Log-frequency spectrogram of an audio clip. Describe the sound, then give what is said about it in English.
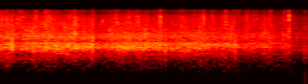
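A Labour Party conference audience gives a standing ovation, with sustained, dense clapping from a large crowd. It holds even and loud before easing slightly at the end. “Keir Starmer's big policy announcement, which received a lengthy standing ovation from the audience, was that a Labour government would create Great British Energy”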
